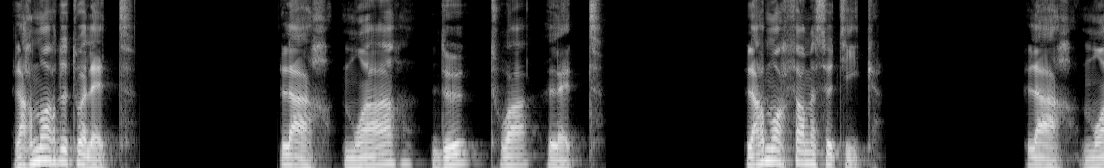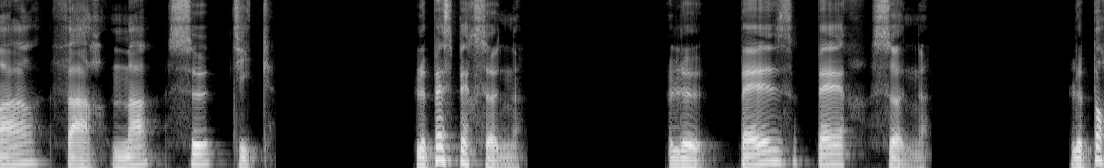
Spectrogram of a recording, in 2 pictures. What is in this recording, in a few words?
Bathroom la salle de bain, talkinfrench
